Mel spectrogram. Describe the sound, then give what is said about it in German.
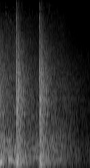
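Two sharp wooden knocks, like a gavel striking in a courtroom, about half a second apart, each ringing out briefly before fading. “Jemand klopft Gerichtssaal.”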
